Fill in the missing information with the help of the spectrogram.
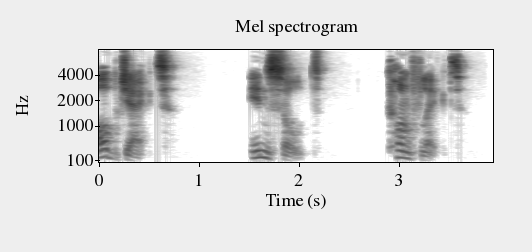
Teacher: The first syllable in the following words are stressed.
